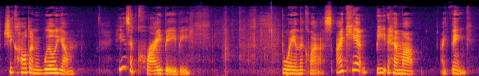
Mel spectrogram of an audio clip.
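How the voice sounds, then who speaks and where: Slow-paced woman reading a children's story. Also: fairly low pitch, lively intonation, gravelly. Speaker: storytime reader. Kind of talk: children's storybook read-aloud.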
